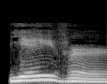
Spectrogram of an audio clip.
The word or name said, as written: Giaever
